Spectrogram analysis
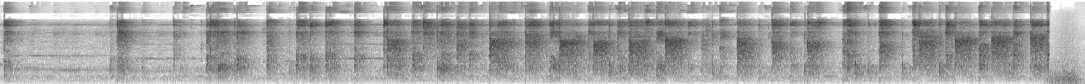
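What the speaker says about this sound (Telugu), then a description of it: "ఈ చక్కని ధ్యానానికి చేతులు ఎత్తి చప్పట్లు కొడదాం. చేతులు పైకెత్తి చప్పట్లు కొడాలి." A group of school students clap their hands together at the close of a meditation class, a dense, loud, fairly steady patter of many hands that runs for about ten seconds and then stops abruptly.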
